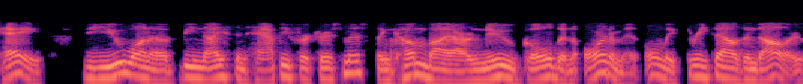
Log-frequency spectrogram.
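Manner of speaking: normal talking voice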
